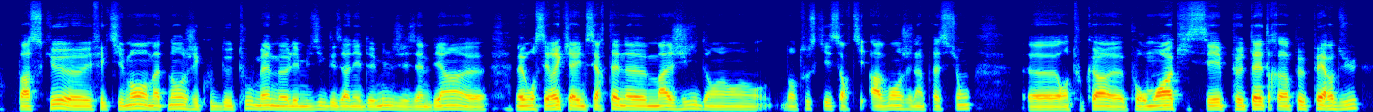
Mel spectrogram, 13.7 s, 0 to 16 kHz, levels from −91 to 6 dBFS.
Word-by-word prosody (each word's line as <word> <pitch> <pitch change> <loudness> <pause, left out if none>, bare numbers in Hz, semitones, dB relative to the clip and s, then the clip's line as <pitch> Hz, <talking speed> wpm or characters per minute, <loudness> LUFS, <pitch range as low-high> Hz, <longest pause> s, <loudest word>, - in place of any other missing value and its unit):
parce 100 0 +1
que, 130 - -6
heu, 100 -7 +4
effectivement 105 +5 0
maintenant 120 +3 0
j'écoute 100 -2 -8
de 100 -1 -3
tout, 125 +5 -8
même, 110 -1 0
heu, 100 - +2
les 95 0 -1
musiques 100 +2 -6
des 100 -1 -4
années 95 -1 -1
deux 95 +1 -4
mille, 110 +2 -2
je 100 -1 -7
les 90 +1 -6
aime 90 -2 -2
bien, 110 +2 0
heu. 90 -1 -2 0.3
Mais 100 - +6
bon 110 +1 +1
c'est 105 - +1
vrai 115 +2 +5
qu'il - - +2
y - - +6
a - - +4
une 100 - +1
certaine, 105 +1 +1
heu, 100 -1 +3
magie 105 +3 0
dans 95 -3 -5
dans 95 -2 -7
tout 115 - -11
ce - - -15
qui 110 - -7
est - - -4
sorti 100 - -7
avant 110 +3 +1
j'ai 105 -1 -9
l'impression, 100 +5 -6 0.6
heu, 90 0 +2
en 90 0 +1
tout 95 - -22
cas, 105 -2 +4
heu, - - -6
pour 95 +2 -2
moi 110 +2 +7
qui 115 -3 -18
s'est 105 +2 -1
peut-être 105 +3 +2
un 100 -1 +3
peu 110 0 -2
perdue. 110 +5 +2
105 Hz, 240 wpm, -24 LUFS, 95-110 Hz, 0.6 s, moi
